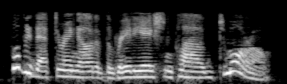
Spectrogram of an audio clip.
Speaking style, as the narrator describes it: announced cheerfully

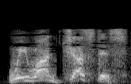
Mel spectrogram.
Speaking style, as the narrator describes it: a voice yelled from the crowd

